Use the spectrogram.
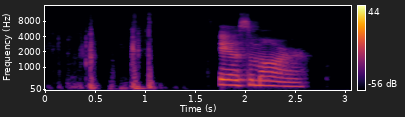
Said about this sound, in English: I don't know if you can hear the paper.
